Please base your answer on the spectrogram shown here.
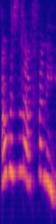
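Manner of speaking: shrill, loud, very high squeaky exclamation. Talking through gifts someone sent, the speaker reacts: high-pitched voice. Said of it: "my uh, voice going high again".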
